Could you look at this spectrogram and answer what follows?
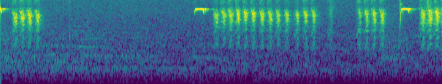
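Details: Great tit scolding in alarm at a cat that was hunting birds: harsh, buzzy churring bursts of about eight rapid notes per second, each burst led by a thin, high note.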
